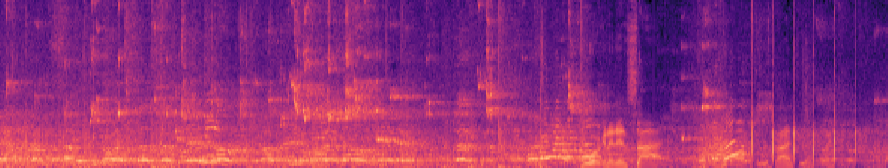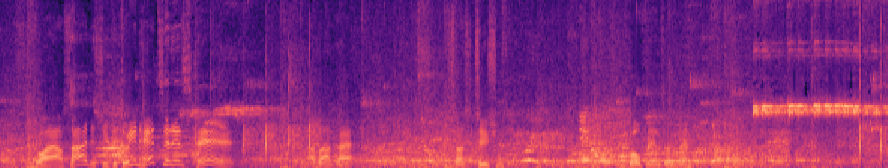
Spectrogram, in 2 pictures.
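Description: A crowd of spectators talks and calls out in a large echoing gym.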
